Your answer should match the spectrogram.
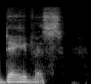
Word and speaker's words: Davies: It's spelled like Davies, but I think he actually pronounces it Davis.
